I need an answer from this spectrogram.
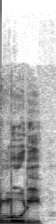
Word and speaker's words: Moody: kanye west than g moody whose last name rhymes with duty like you like him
